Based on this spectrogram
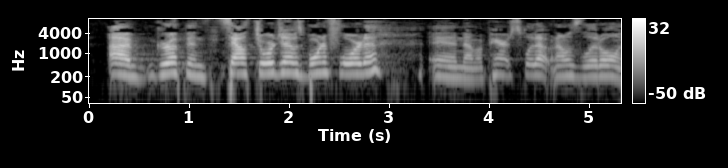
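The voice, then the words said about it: Southern American accent. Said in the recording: “I'm a Southern girl. I have an accent”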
